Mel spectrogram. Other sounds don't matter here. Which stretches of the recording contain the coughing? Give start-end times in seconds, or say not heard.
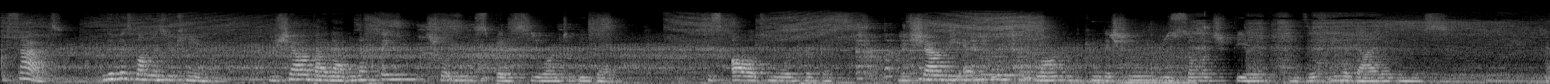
4.2-6.0, 8.6-10.4.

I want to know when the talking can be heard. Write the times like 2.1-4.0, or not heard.
0.0-6.2, 7.0-14.5.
